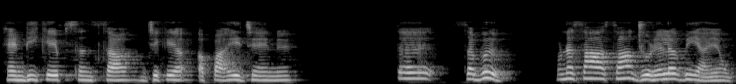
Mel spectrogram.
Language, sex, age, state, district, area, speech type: Sindhi, female, 30-45, Gujarat, Surat, urban, spontaneous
